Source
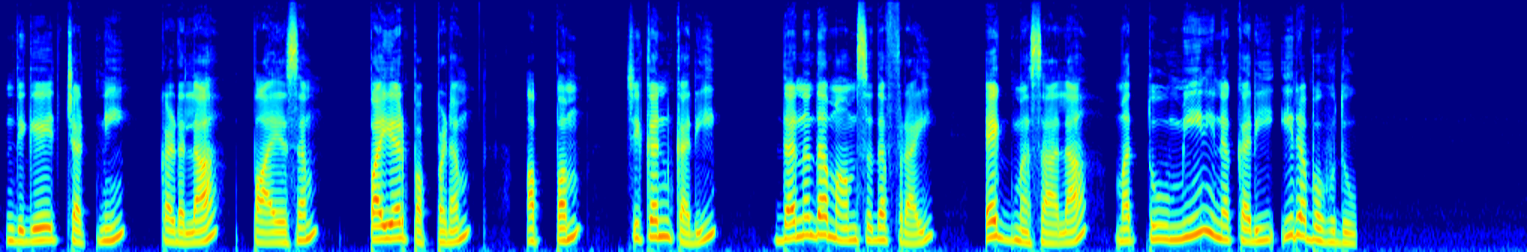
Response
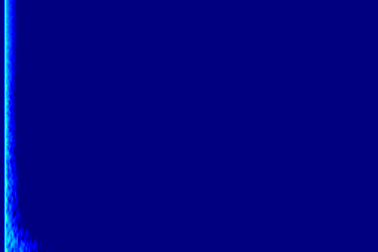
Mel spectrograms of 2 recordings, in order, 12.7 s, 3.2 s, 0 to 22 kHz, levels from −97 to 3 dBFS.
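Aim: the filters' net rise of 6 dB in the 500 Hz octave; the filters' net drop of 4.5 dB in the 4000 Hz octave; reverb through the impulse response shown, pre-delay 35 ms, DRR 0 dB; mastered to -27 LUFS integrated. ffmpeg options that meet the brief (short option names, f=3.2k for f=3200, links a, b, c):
-filter_complex "[0:a]equalizer=f=500:t=o:g=7.5,equalizer=f=4k:t=o:g=-7,asplit=2[a][b];[1:a]atrim=start_sample=2205,adelay=35[c];[b][c]afir=irnorm=-1:irlink=0,volume=4dB[d];[a][d]amix=inputs=2:normalize=0,volume=-5.5dB"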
